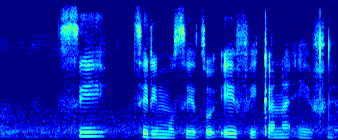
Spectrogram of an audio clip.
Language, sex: Tswana, female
